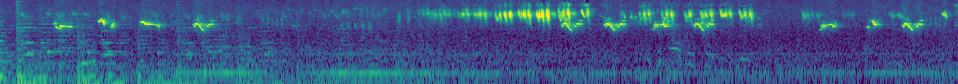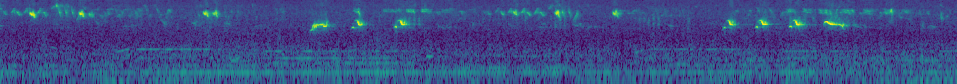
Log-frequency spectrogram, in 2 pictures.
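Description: Wild birds calling faintly: short chirps in small groups, with a busier run of chirping about seven to eleven seconds in.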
